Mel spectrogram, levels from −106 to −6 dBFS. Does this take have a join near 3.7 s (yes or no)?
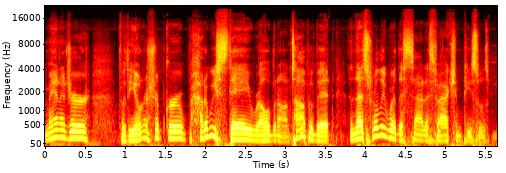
yes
